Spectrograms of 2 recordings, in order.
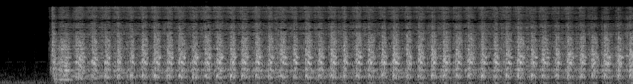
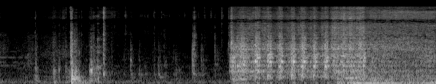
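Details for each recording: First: Carbureted Toyota HiAce van with hard starting, first start after carburetor cleaning. Steady rhythmic starter churning at about four beats a second, cranking on without catching cleanly; extended cranking. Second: Carbureted Toyota HiAce van with cold-morning hard starting, after carburetor cleaning and tuning plus distributor timing: a few light clicks, then it catches promptly into a steady even idle; normal start.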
